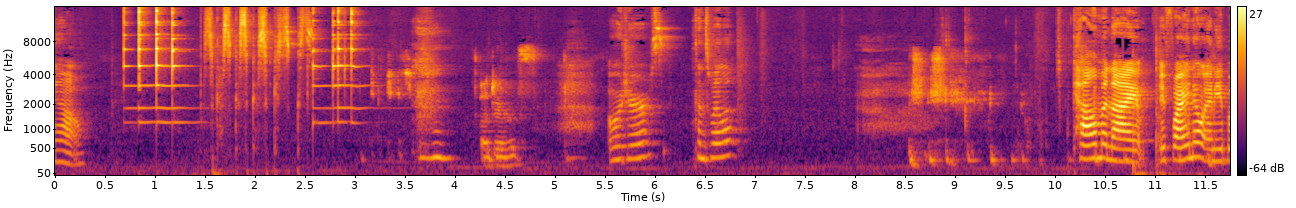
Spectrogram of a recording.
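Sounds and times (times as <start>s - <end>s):
speech: 0.0s - 0.4s, 3.6s - 4.8s, 5.5s - 7.0s, 8.5s - 11.7s
wine glasses clinking in a toast: 0.7s - 1.8s, 2.6s - 3.4s.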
